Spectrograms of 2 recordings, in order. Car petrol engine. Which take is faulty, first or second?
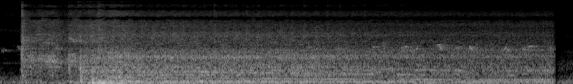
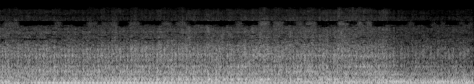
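second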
